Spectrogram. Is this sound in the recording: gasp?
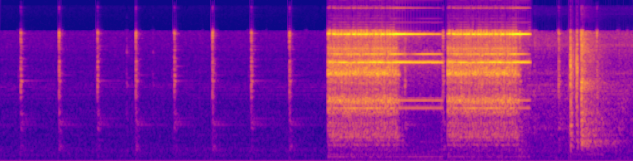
no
